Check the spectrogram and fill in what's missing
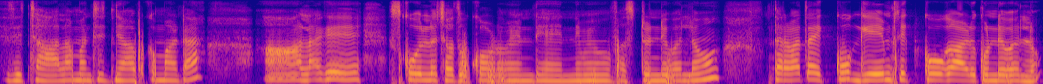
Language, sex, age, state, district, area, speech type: Telugu, female, 18-30, Andhra Pradesh, Palnadu, urban, spontaneous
